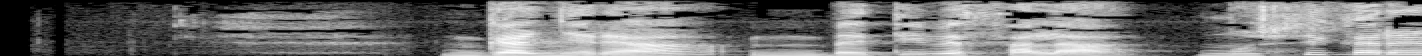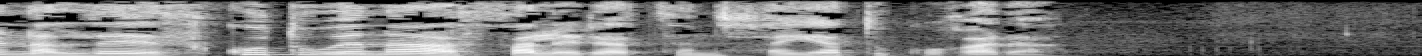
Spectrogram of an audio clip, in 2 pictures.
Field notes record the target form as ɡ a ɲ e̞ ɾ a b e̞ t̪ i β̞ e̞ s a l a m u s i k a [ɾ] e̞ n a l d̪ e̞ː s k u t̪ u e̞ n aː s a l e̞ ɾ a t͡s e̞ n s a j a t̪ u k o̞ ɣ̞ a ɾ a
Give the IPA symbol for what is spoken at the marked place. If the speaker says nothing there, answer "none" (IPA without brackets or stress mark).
ɾ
